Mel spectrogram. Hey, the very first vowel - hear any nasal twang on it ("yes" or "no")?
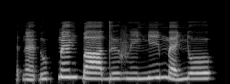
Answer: yes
